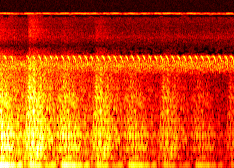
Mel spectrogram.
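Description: Crickets trilling steadily at a high pitch, faintly, under a low rhythmic throb that dies away.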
